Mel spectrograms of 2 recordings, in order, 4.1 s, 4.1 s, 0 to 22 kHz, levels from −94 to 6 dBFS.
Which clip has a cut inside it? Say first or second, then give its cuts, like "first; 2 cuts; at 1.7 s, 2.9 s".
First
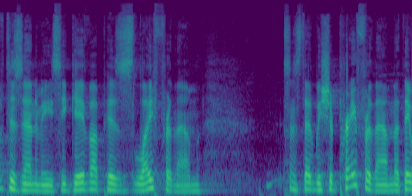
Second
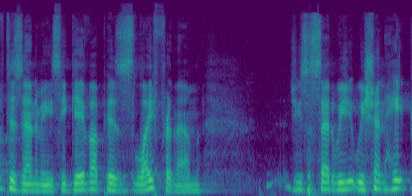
first; 1 cut; at 2.9 s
